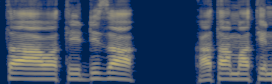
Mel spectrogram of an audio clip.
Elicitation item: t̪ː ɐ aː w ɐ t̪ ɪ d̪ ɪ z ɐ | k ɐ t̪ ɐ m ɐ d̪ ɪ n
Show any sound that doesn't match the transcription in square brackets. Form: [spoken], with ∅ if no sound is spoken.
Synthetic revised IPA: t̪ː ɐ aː w ɐ t̪ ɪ d̪ ɪ z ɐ | k ɐ t̪ ɐ m ɐ [t̪] ɪ n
